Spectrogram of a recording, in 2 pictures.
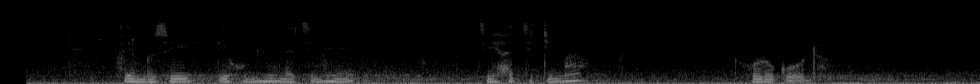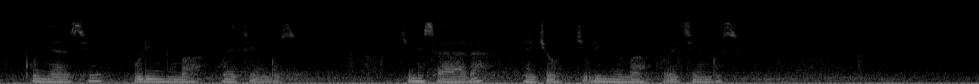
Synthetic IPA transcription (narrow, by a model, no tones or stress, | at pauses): t͡siːmbusilixuminat͡sine | t͡sixat͡sitima | xulukudo | βuɲasi | βuliɲumawe̞t͡siːmbṵsi̥ | cimisalaneco̞cḭliɲumawe̞̰t͡siːmbusi̥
